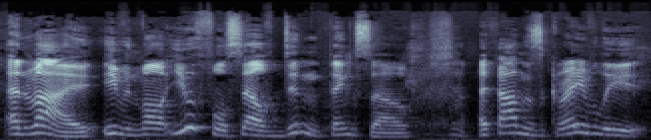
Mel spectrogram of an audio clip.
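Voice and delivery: theatrical, swooping American reading; hammed-up American storyteller; exaggerated American accent with stretched words; mock American accent. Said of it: "going back to Southern".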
